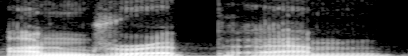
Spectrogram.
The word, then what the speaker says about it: UNDRIP: So if you haven't heard of UNDRIP, exactly as it's spelt, UN and then DRIP, D-R-I-P.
